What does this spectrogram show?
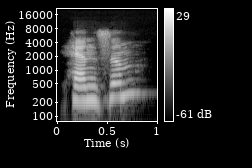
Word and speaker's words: handsome: plosive were dropped yeah so we pronounce handsome handsome and postpone postpone we don't say post postpone we say postpone response it's even hard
